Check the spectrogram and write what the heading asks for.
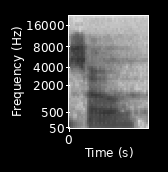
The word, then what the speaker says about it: Sohn: There's an artist, he goes by Sohn, or I think it's Sohn, Sohn, S-O-H-N, Oh, yeah. spelled like John with an S.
